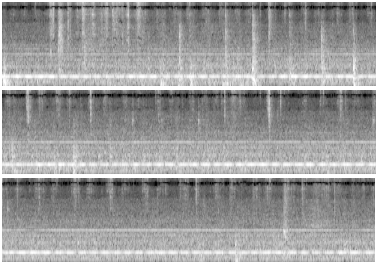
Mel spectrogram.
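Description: A steady machine hum at one constant pitch, with scattered sharp metallic clicks and taps, mostly in the first several seconds, as locking pliers work a seized, rusted blade screw back and forth in a cast-iron bottom blade block.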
